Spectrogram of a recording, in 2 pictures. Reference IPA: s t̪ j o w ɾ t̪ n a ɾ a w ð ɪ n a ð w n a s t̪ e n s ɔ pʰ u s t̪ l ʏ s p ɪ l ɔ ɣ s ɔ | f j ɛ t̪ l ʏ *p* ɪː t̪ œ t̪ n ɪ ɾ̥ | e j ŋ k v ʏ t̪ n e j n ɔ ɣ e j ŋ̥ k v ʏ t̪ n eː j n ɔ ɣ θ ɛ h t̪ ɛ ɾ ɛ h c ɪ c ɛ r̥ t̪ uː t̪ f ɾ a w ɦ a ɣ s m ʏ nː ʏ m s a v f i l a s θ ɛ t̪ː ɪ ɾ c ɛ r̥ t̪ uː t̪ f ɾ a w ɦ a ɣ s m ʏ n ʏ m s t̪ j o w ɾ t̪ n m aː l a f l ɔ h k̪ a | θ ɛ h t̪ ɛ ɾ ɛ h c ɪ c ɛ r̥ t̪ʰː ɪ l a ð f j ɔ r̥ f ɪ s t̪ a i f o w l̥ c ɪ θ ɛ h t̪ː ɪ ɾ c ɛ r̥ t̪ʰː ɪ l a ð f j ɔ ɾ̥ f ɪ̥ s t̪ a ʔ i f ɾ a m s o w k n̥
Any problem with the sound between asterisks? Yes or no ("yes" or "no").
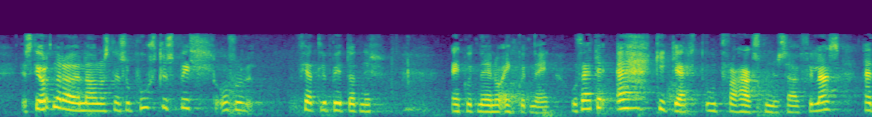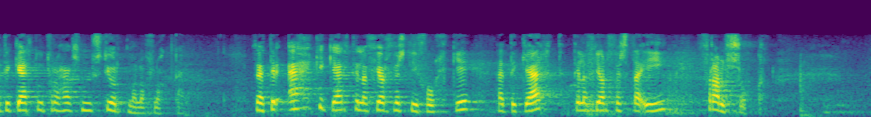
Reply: no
